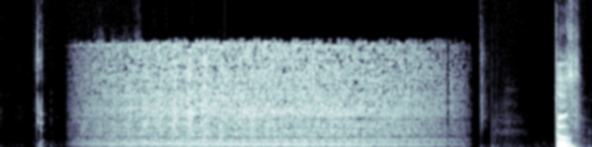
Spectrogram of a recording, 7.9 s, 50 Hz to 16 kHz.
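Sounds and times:
Mercedes Formula 1 car bouncing along a straight at Bahrain during pre-season testing: 1.0 - 6.3
speech: 7.4 - 7.8.

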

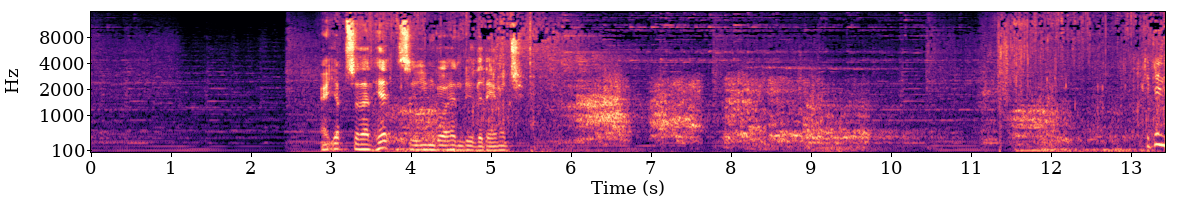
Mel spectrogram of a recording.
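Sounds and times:
speech: 2.9 - 5.6
tiger roaring in a game: 3.5 - 5.2, 5.9 - 10.3, 11.1 - 13.4.

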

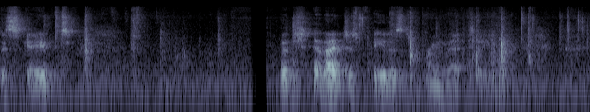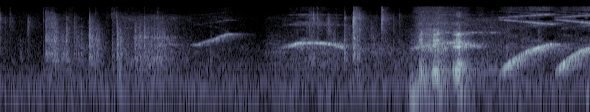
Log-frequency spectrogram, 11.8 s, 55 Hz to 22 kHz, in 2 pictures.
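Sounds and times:
speech: 0.0 - 1.0, 2.8 - 5.2
astromech droid chirping and whistling in electronic bursts: 7.8 - 9.5, 10.2 - 11.7
laughter: 10.0 - 10.8.

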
